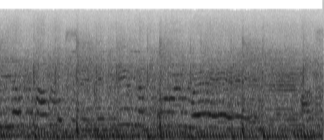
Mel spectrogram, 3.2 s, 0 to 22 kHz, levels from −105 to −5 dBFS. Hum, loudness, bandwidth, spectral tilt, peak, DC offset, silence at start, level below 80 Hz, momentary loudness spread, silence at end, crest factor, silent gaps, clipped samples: none; -19 LUFS; 14 kHz; -6.5 dB/octave; -4 dBFS; under 0.1%; 0 s; -36 dBFS; 2 LU; 0 s; 14 dB; none; under 0.1%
